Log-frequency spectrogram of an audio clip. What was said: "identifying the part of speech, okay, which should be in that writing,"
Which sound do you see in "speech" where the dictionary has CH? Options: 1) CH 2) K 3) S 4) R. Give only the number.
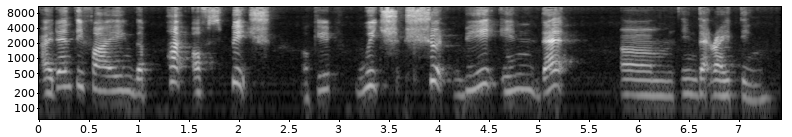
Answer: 1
